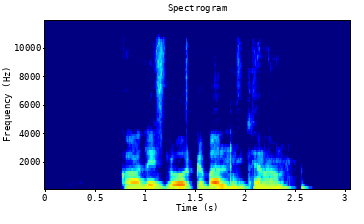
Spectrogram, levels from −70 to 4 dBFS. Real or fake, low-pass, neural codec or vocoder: fake; 10.8 kHz; codec, 24 kHz, 1.5 kbps, HILCodec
